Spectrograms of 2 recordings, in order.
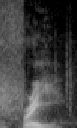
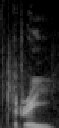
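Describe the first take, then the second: First: The word starts with an f sound. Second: The word starts with a th sound. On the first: The speaker calls it wrong. "They'll say free" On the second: The speaker calls it right. "They don't say th, right? They don't say three"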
